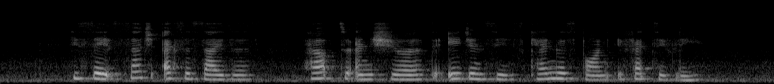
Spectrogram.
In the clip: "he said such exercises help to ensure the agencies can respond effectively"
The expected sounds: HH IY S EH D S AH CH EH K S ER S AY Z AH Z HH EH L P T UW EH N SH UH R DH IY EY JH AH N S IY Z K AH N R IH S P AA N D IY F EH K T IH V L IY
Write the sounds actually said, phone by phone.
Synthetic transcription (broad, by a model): HH IY S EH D S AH CH EH K S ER S AY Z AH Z HH EH L P T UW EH N SH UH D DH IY EY JH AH N S IY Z K AH N R IH S P AA N D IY F EH K T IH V L IY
